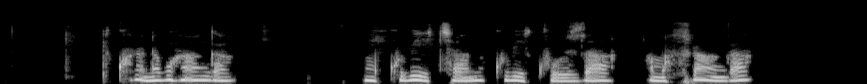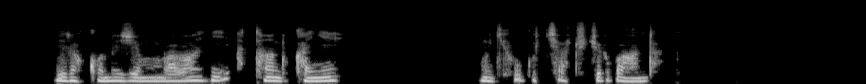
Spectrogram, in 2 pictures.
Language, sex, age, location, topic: Kinyarwanda, female, 50+, Kigali, finance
